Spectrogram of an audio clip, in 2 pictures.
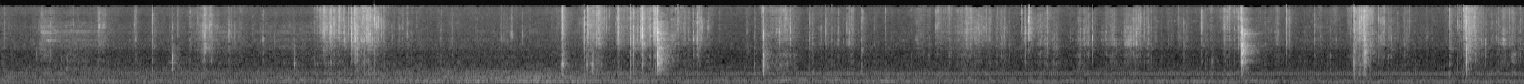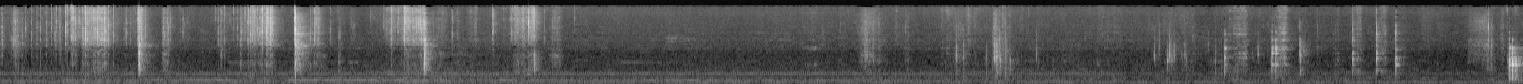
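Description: Kitchen knife chopping cabbage on a wooden cutting board: irregular sharp knocks of the blade on the board, with crinkling and tearing of the cabbage leaves as they are handled.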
